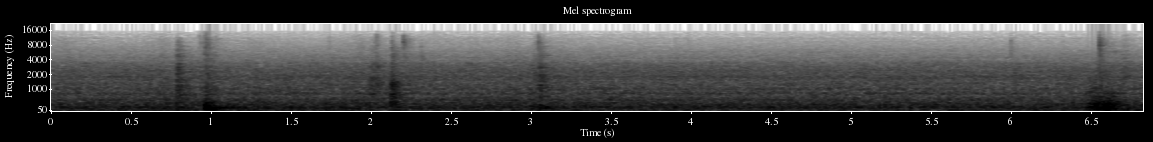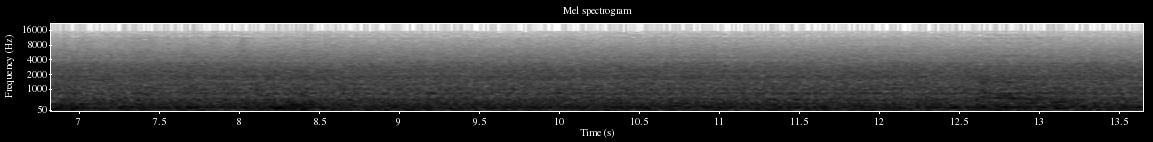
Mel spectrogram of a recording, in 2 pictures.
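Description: Inside an electric train carriage standing at a platform: a steady hum with a few sharp knocks in the first three seconds and a louder thump about six and a half seconds in, as the sliding doors close.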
